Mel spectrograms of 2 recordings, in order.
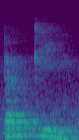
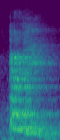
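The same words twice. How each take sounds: First: It is said flatly, like a plain statement. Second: It is said forcefully, like a firm command.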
